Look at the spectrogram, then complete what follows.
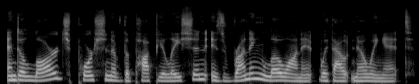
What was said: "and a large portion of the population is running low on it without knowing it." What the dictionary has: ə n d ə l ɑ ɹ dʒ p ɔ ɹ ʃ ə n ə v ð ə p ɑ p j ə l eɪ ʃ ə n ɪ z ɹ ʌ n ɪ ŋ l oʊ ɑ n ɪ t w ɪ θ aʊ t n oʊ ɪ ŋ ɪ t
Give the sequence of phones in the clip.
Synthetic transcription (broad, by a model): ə n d ə l ɑ ɹ dʒ p ɔ ɹ ʃ ə n ə v ð ə p ɑ p j ə l eɪ ʃ ə n ɪ z ɹ ʌ n ɪ ŋ l oʊ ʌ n ɪ t w ɪ θ aʊ t n oʊ ɪ ŋ ɪ t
